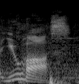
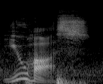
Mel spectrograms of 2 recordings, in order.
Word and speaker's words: Yuhasz: Yeah, Juhas. It is spelled Y-U-H-A-S-Z, but pronounced Juhas.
